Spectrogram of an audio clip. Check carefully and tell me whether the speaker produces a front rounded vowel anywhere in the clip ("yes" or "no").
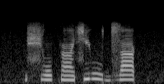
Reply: no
